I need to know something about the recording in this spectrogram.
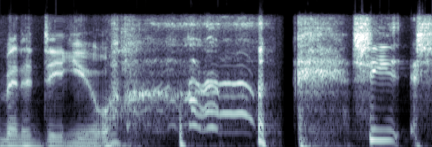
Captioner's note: laugh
